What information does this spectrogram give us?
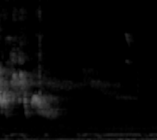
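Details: A stock dove by a churchyard and woodland edge at Roos gives low, hollow coos that rise and fall in quick succession, with higher bird chirps, a wood pigeon and faint woodland noise in the background during a time of heavy birdsong.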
